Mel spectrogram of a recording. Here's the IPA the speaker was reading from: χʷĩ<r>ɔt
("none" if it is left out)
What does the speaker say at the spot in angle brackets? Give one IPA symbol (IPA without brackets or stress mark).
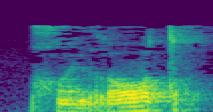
r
